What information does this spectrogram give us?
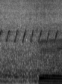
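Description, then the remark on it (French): A steady, droning buzz of a queenless, drone-laying honeybee colony whose spring-raised queen was poorly mated swells in halfway through, loud, over a faint repeating high chirp in the background. “C'est quand les abeilles n'ont pas de reine”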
